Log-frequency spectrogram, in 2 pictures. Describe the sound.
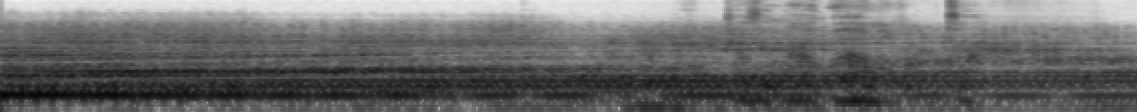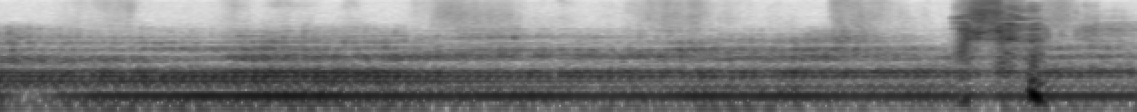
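A helicopter flies over a Dorset woodland, a steady loud drone of low harmonic rotor and engine tones that holds throughout with little change.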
